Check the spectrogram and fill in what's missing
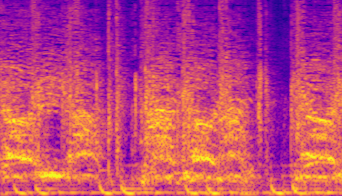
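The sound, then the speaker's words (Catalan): A large crowd of Vox supporters shouts a rhythmic chant in unison, voices rising and falling in repeated bursts over continuous loud roar, with sharp accented beats throughout. “I també cridaven aquest altre crit.”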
